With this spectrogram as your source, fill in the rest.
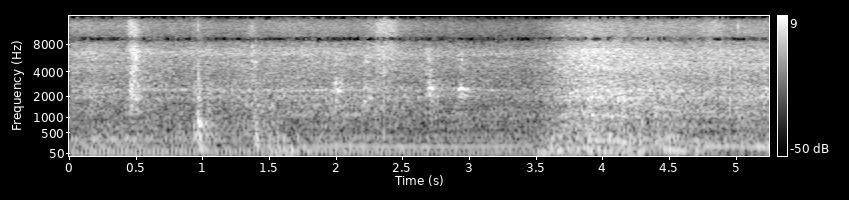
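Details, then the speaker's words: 2013 Chrysler Town and Country van, after the exhaust leak at the resonator end was sealed: a steady low drone with a brief rev, no puffing or ticking, recorded on the ground. It is much quieter than before; the resonator may still be replaced later. "Let's see what it sounds like when it's on the ground now. Yeah, it's definitely a big improvement."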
